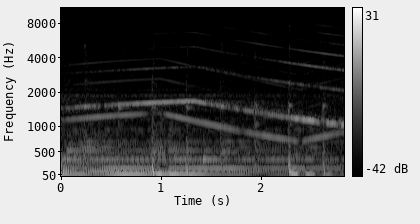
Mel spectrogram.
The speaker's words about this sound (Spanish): Mientras, las sirenas de las ambulancias advertían de que algo fuera de lo normal estaba ocurriendo.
